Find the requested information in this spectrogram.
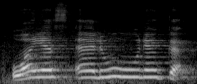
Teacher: വയസ്അലൂനക, വാവ് ഉച്ചരിക്കുന്ന സമയത്ത് ചുണ്ടുകളെ വട്ടത്തിൽ പിടിച്ചു കൊടുക്കുക. സീൻ ഖൽഖല ലെറ്ററിലാത്തത് കൊണ്ട് ഹാഫ് സുക്കൂന് കൊടുക്കാനായിട്ട് ശ്രദ്ധിക്കുക.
